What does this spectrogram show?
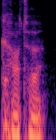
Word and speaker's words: Qatar: so M michah said it's actually pronounced cutter say that again Cutter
